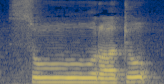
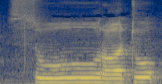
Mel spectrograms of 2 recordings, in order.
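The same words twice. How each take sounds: The two takes are said the same way.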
